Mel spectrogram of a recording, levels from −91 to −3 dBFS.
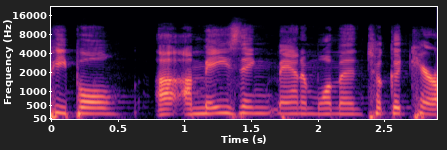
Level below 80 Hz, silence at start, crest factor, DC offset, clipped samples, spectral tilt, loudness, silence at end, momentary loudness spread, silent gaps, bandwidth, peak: -48 dBFS; 0 s; 18 dB; under 0.1%; under 0.1%; -4 dB/octave; -27 LUFS; 0 s; 6 LU; none; 12.5 kHz; -10 dBFS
